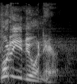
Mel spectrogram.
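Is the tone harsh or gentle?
harsh. It is said in a harsh, accusing tone.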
